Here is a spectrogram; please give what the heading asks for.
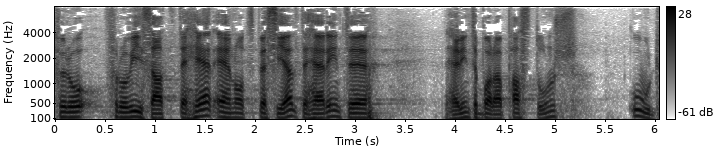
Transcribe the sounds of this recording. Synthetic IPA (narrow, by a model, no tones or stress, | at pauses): fœɾɔfœɾɔviːsaːt̪d̪ɛɦæːɾʔæɳɔt̪ːspɛsɪɛlt̪̚d̪ɛɦæːɾæɾɪnt̪ə | d̪̥ɛhæːɾɪnt̪əbɑːɾapʰast̪ʊɳʂ | uːɖ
